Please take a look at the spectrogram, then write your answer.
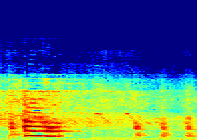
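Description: Young village chickens clucking after a fight: one loud, bright squawk near the start, followed by several short, softer clucks close by, with no talk.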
